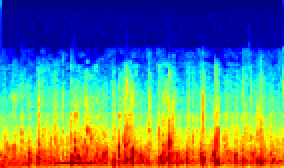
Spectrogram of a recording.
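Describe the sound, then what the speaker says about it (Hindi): A crowd at a public inauguration event in Gorakhpur claps steadily in a brief, fairly faint, dense burst of applause. "देखो गड़गड़ा के ताली बजा दे सब लोग।"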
